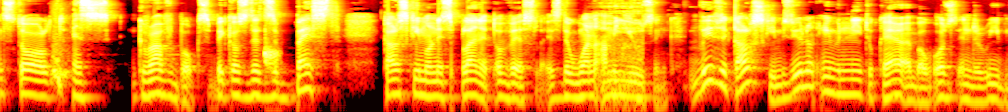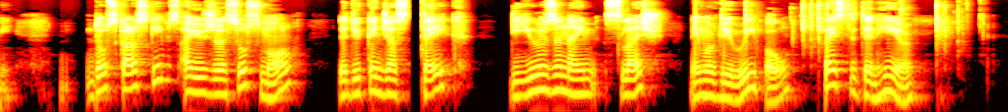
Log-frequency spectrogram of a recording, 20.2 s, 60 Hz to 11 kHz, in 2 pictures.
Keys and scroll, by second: 18.1 ctrl+c, 18.1 super+2, 18.2 ctrl+v, 19.4-20.1 typing.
